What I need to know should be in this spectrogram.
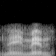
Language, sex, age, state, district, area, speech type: Hindi, male, 18-30, Madhya Pradesh, Betul, urban, conversation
